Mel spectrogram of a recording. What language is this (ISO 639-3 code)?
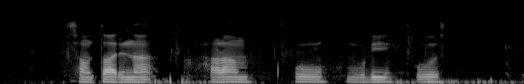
sat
